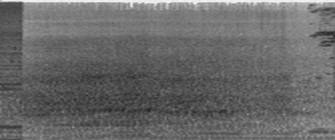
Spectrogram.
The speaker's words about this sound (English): Truck.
